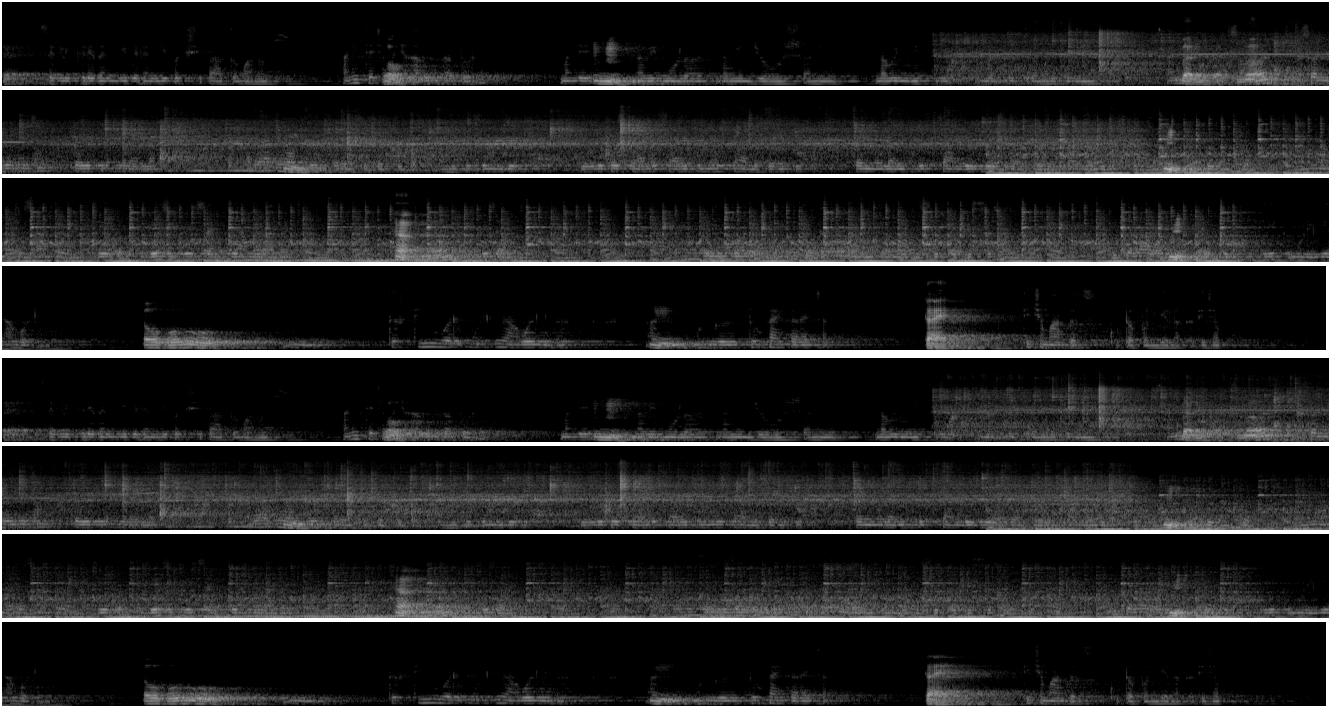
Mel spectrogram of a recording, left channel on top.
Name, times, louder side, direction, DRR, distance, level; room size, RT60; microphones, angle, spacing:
voice 1, 0.4-2.9 3.4-4.9 5.6-6.0 6.3-8.4 8.7-11.0 11.6-11.9 12.2-15.1 15.7-18.5 19.0-21.3 21.8-25.8 26.2-29.5 30.5-31.8 33.6-36.9 37.6-40.3 42.6-43.1 43.7-45.5 45.8-46.0 46.2-48.1 49.3-49.5 50.0-50.7 51.0-52.0, left 1 dB, 25° left, 5 dB, 1.4 m, -45 dB
voice 2, 5.9-6.2 11.8-12.7 16.1-16.3 24.9-25.1 30.4-31.1 38.2-38.4 41.2-42.0 46.3-46.6 49.0-49.4, left 2 dB, 90° left, 4 dB, 2.1 m, -33 dB
sound 1, 9.3-24.6, right 2 dB, 30° right, 6.5 m, -41 dB
sound 2, 23.1-39.0, left 1 dB, 60° left, 3.5 m, -38 dB
sound 3, 27.7-32.4 33.2-36.6, right 1 dB, 55° right, 3.9 m, -45 dB
28.5 x 25.5 x 6.5 m, 2.8 s
head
